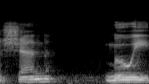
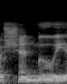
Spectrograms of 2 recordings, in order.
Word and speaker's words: Shenmue: he's like no no you're doing shen muy tui and three and i said i don't think it's pronounced that way and he was like i will tell you how shenmue is pronounced it sounds like banjo-kazooie it's from you suzuki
